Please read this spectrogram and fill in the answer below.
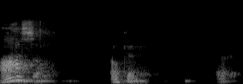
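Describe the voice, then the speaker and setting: A man talks at a very fast pace. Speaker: judge. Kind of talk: jury instructions in court. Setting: courtroom. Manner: loud.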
